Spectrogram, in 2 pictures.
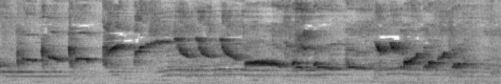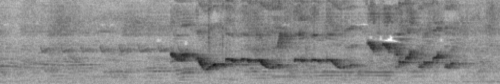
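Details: Orange-headed thrush in continuous rolling ngeroll song: bursts of rapid whistled slurs and chirps, a brief lull near the middle, then another lively run of downslurred notes.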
